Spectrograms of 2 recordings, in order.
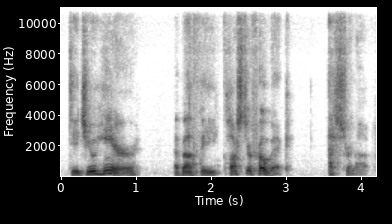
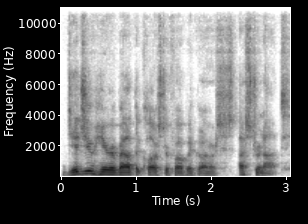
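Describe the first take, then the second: First: It is said slowly. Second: It is said at normal speed.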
